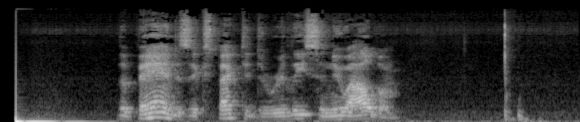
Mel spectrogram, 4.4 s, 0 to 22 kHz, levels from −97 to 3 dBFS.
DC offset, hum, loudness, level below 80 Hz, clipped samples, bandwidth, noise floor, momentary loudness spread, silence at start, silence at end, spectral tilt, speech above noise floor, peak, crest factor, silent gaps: under 0.1%; none; -27 LUFS; -34 dBFS; under 0.1%; 15.5 kHz; -57 dBFS; 15 LU; 0.1 s; 0.4 s; -3 dB/octave; 29 dB; -4 dBFS; 22 dB; none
